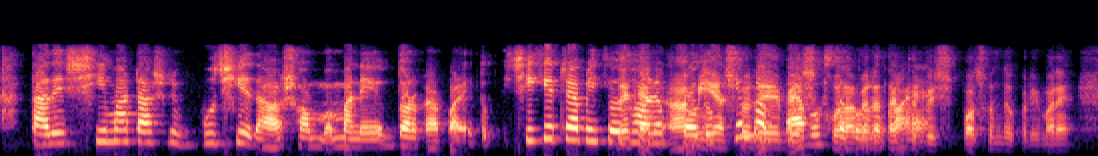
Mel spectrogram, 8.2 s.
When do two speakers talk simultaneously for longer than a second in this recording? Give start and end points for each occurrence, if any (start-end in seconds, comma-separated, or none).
4.6-7.0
